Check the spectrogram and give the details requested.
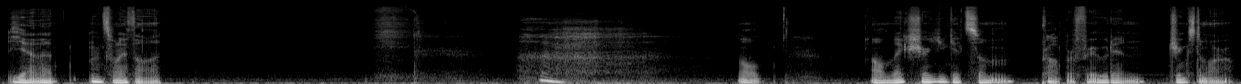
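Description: A man playing a possessive, tender mafia boss lover in intimate roleplay ASMR, murmuring softly and hesitantly with a breathy, gravelly voice. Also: deep voice, sing-song, slow pace, pauses often, no room sound, full character voice. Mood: teasing, gentle.

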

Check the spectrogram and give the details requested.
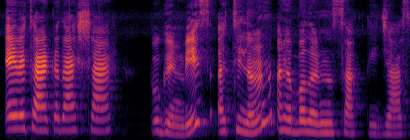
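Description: A woman's voice: high voice, expressive, moderate pace, bright, forceful tone. A woman hosting toy play for young children as a mother, talking in a sing-song, exclaiming way and drawing out her words.

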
